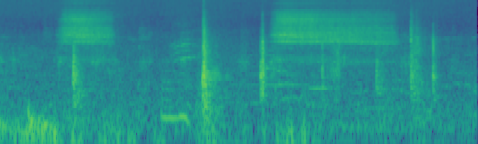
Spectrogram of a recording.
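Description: A wooden pole knocks sharply against something hard.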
